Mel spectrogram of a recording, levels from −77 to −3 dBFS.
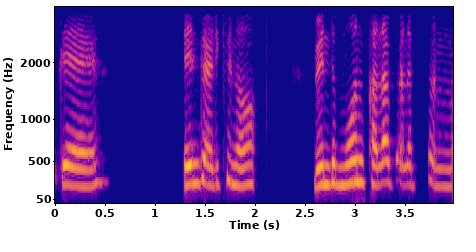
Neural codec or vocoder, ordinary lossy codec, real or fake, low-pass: codec, 16 kHz, 0.5 kbps, X-Codec, HuBERT features, trained on balanced general audio; none; fake; 3.6 kHz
